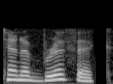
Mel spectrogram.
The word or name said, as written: tenebrific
